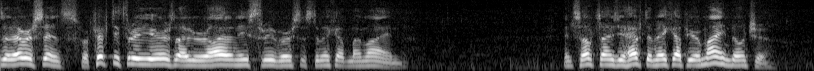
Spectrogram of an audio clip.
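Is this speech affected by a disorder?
Yes: Parkinson's; gets up around 3 am.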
